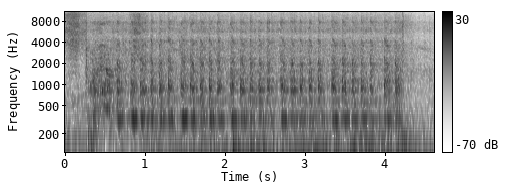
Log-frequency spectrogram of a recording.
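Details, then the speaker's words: 2005 Acura TL 3.2L V6 after a shop timing belt and water pump job, with a cylinder 4 misfire: cranks without firing during a compression test, even firm pulses, about 200 psi on cylinder two. "okay well you can hear it right yeah it had it definitely had compression it has 200 pounds right"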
